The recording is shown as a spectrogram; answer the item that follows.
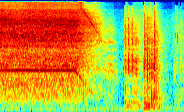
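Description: A blow dryer runs loud and close with its heat setting on, a steady whooshing roar that winds down after about a second, followed by a few bumps and clicks as it is handled.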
